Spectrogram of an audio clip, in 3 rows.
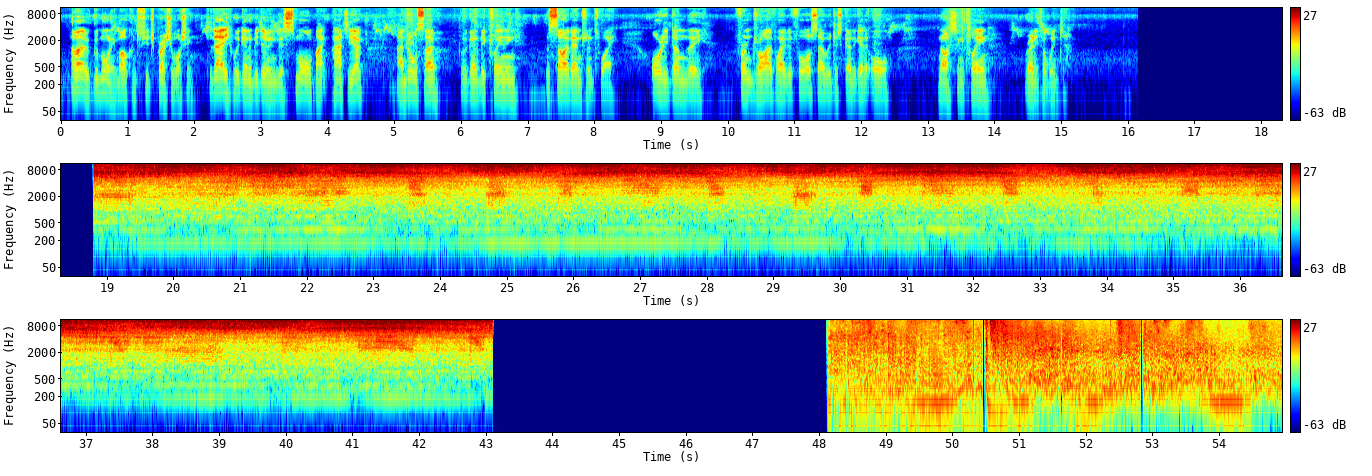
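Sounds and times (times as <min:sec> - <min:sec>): pressure washer motor hum: 0:18.8 - 0:43.1
water jet hissing: 0:18.8 - 0:43.1.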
